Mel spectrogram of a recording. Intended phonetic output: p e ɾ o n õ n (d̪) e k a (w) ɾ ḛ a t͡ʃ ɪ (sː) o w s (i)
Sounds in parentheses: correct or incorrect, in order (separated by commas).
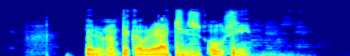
incorrect, incorrect, incorrect, correct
